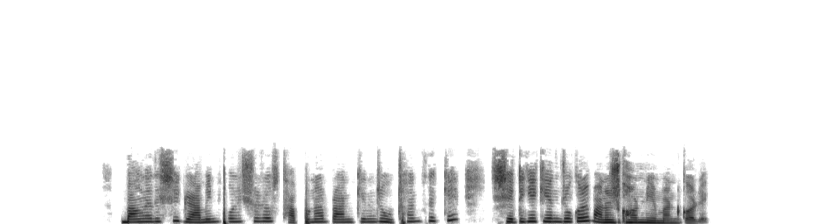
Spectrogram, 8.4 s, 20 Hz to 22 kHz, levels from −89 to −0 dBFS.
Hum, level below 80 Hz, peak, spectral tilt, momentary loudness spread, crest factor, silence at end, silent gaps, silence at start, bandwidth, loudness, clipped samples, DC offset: none; -60 dBFS; -2 dBFS; -4.5 dB/octave; 9 LU; 16 dB; 1.3 s; 4.40-4.44 s, 4.86-4.91 s; 1.2 s; 7.6 kHz; -17 LUFS; under 0.1%; under 0.1%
